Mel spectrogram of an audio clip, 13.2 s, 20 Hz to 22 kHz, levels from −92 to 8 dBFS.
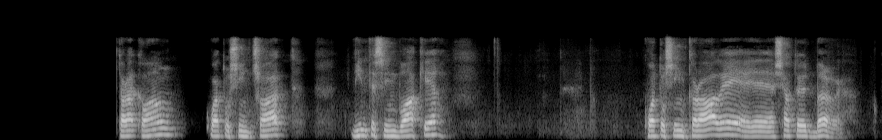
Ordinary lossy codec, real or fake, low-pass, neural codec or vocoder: Opus, 64 kbps; fake; 7.2 kHz; codec, 16 kHz, 2 kbps, X-Codec, WavLM features, trained on Multilingual LibriSpeech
